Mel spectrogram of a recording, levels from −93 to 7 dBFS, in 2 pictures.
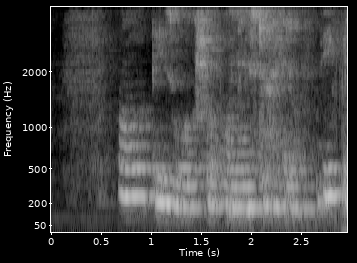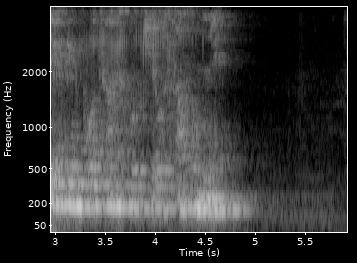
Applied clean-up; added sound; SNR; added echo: neural separator model SepFormer DNS4.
